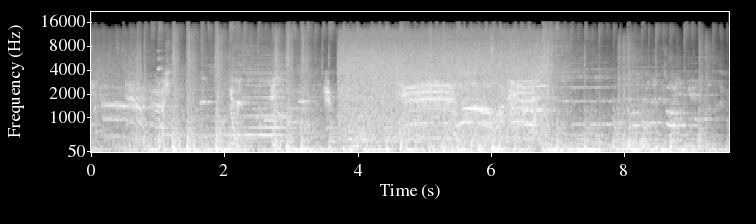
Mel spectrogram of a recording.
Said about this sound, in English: The wall bursts in on them, and as water gushes through, Walker grabs the secret file and races out the metal door, then slams it and seals it shut to trap the other two in.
